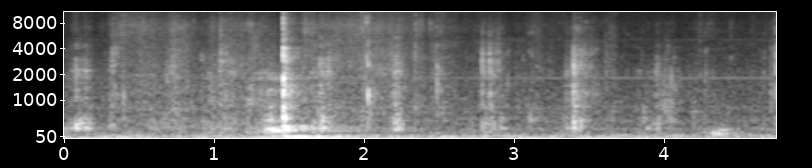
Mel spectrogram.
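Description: Close-miked chewing of food, with a few sharp crunches and mouth clicks; the loudest crunch comes about a second and a half in.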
